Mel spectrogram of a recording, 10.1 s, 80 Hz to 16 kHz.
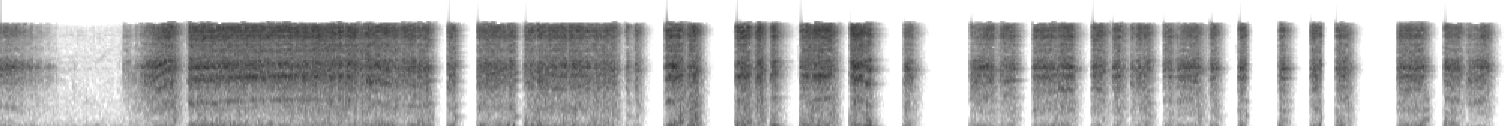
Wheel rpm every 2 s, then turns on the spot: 100, 180, 180, 110, 140.
none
